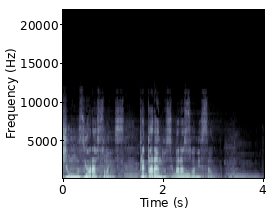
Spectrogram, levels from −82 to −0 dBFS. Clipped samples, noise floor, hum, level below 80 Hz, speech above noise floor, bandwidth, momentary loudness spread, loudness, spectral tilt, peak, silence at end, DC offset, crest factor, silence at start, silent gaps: under 0.1%; -40 dBFS; none; -54 dBFS; 20 dB; 11 kHz; 22 LU; -20 LUFS; -5.5 dB/octave; -2 dBFS; 0.1 s; under 0.1%; 20 dB; 0 s; none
